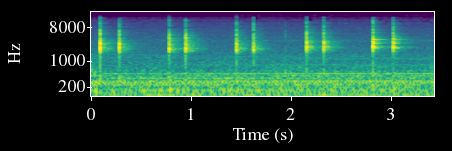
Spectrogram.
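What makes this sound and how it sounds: Ten light taps, in pairs, on the metal lids of cooled glass canning jars of pressure-canned green beans, each giving a short, bright "ting." The ringing tone shows the lids are properly sealed, unlike the dull, flat, hollow sound of an unsealed lid.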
